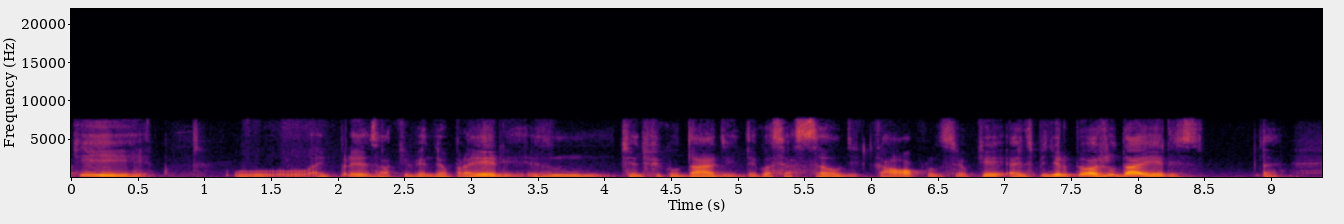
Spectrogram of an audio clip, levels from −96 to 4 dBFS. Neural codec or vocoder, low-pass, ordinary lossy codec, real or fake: none; none; none; real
